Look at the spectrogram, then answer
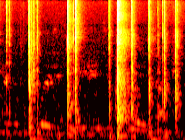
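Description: Typing a name on a computer keyboard, a close run of sharp key clicks in quick uneven clusters.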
